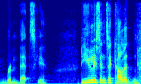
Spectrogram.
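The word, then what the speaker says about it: Rębecki: Robotski, Rambotski, his name's Rambowski or Rambetski or some That's how Rebecki is pronounced in Polish. Rambetski, do you listen to colored music?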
